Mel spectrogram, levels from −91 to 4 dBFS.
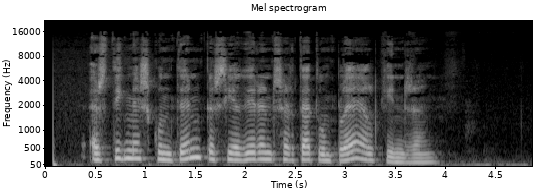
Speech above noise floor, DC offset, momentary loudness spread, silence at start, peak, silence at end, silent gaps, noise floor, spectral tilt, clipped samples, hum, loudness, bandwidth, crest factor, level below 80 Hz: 25 dB; under 0.1%; 8 LU; 0.1 s; -10 dBFS; 0.4 s; none; -51 dBFS; -5 dB/octave; under 0.1%; none; -26 LUFS; 16 kHz; 16 dB; -50 dBFS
